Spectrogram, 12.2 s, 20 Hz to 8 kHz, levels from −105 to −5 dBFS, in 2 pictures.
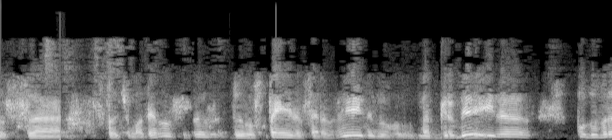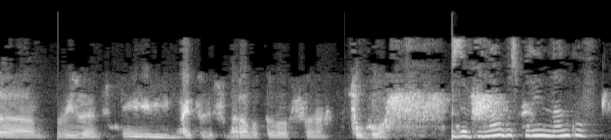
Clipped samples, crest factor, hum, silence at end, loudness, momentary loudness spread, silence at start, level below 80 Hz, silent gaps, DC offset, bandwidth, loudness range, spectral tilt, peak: under 0.1%; 22 dB; none; 0 s; -21 LUFS; 12 LU; 0 s; -70 dBFS; none; under 0.1%; 6.2 kHz; 4 LU; -5 dB/octave; 0 dBFS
